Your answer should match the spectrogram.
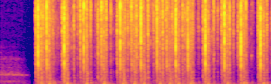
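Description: Typewriter keys clattering in a fast, irregular run of sharp clicks, starting about half a second in.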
